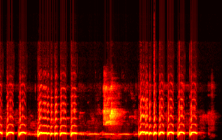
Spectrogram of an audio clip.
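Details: Zebra dove (perkutut) lure call used in trapping: rapid ringing notes, a softer drawn tone with a brief hiss in the middle, then another fast run of hooked notes.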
